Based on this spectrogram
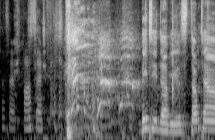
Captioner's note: audience laughing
